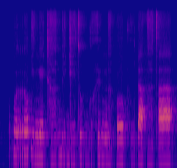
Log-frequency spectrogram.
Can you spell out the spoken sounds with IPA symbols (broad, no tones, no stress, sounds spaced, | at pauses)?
ɓ o r o ɠ e̤ ŋ e kʰ a̤ ɡ͡b e̤ ɡ e̤ t u ɡ͡b o̤ h ɨ ŋ͡m a̤ p o pʰ ṳ ɗ a f a̤ tʼ a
